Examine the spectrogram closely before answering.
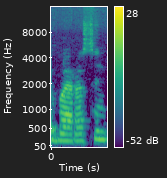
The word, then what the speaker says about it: вересень: найбільше квітує у вересні Подивіться на слово наголос падає на перший склад нам потрібно запам'ятати що в слові вересень треба писати дві букви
